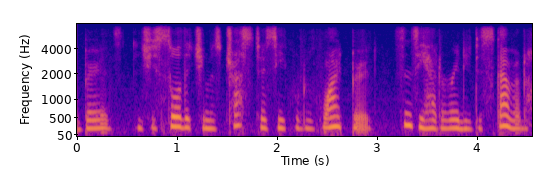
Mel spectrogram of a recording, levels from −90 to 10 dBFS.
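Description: Nothing goes wrong anywhere in this bit of speech; it's just an ordinary call path, with the microphone processing trimming away the lowest bass and the sound topping out around 8 kHz, and the AMR wideband (HD Voice) coding, at what points to its top rate, leaving little or nothing behind worth noticing.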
